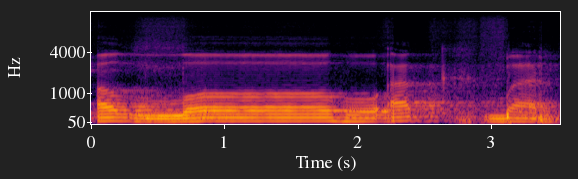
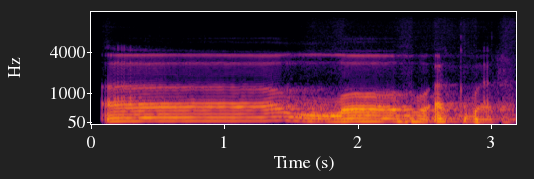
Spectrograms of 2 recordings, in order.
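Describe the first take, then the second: First: The opening vowel of Allah is kept short. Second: The opening vowel of Allah is drawn out long. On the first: It is a plain statement that God is great. The speaker calls it right. "jadi hamzahnya pendek" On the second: It turns the phrase into a question of doubt. The speaker calls it wrong. "Hamzah lapan Allahnya gak boleh dipanjangkan"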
